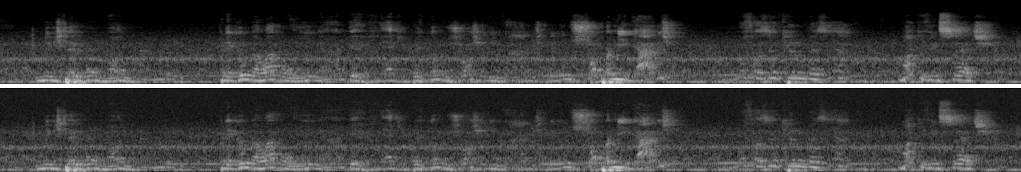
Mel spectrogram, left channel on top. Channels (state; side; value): noise; right; hiss, 17 dB below the sound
